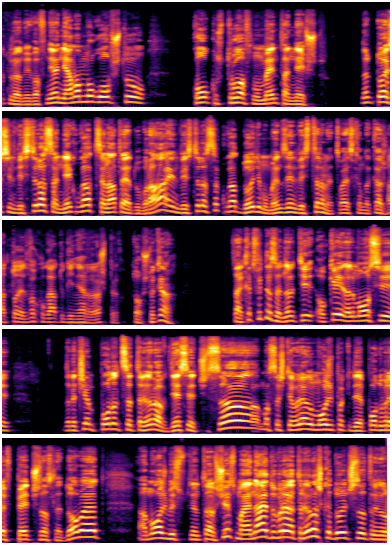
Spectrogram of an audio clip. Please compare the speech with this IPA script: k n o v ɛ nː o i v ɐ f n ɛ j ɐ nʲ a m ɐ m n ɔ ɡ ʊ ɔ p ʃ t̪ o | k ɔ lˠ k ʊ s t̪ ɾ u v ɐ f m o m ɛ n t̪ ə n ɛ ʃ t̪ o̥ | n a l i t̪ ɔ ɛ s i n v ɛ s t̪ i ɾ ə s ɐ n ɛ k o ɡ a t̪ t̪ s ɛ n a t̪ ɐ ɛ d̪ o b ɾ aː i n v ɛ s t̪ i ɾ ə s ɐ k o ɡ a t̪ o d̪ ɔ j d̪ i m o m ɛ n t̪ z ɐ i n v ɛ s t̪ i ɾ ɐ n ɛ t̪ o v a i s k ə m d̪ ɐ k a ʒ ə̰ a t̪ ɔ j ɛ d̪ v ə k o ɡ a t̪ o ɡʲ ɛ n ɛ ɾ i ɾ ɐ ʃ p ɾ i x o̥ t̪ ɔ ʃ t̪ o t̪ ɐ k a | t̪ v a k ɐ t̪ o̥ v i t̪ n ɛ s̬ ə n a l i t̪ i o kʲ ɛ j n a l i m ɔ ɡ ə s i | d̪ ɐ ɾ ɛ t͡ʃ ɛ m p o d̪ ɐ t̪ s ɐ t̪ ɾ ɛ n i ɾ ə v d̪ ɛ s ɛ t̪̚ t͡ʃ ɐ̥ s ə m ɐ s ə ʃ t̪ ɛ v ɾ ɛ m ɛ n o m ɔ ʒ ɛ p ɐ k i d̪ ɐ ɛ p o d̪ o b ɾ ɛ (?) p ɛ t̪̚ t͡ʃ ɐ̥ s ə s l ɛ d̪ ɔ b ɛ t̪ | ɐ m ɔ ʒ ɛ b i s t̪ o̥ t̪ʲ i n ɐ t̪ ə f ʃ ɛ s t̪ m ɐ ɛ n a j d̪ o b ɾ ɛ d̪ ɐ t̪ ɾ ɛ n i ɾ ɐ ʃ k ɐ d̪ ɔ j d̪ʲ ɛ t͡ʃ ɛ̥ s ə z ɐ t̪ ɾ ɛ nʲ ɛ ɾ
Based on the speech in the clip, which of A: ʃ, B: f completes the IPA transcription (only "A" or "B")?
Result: B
